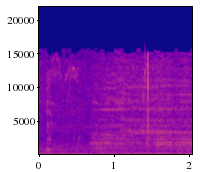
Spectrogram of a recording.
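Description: Steady low rumble of wind on the microphone with outdoor background noise, and one faint click about a second and a half in.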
